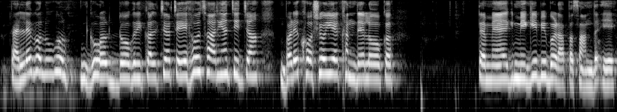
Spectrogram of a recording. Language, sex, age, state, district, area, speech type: Dogri, female, 45-60, Jammu and Kashmir, Samba, rural, spontaneous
